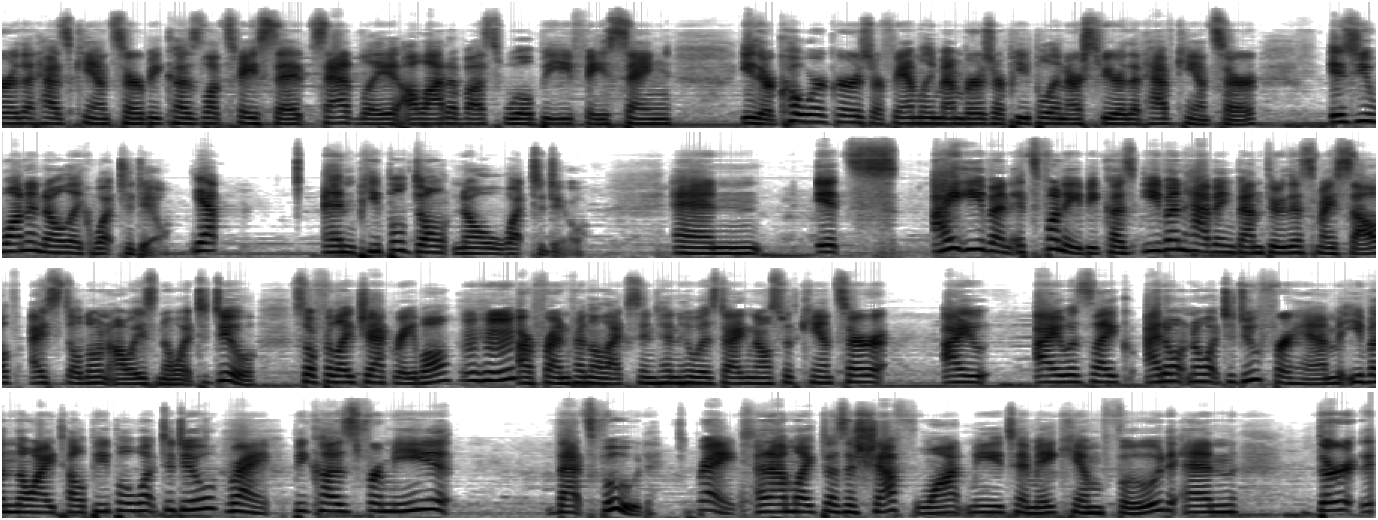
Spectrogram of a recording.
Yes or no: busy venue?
yes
